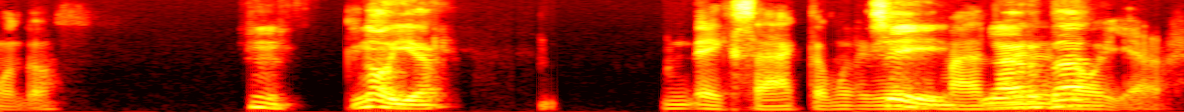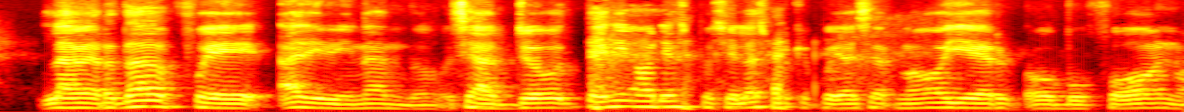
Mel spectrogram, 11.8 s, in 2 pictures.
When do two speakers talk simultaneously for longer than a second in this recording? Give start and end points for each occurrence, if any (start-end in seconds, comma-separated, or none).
4.3-5.5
